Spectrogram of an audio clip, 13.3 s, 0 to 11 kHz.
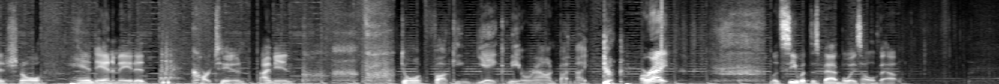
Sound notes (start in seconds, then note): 1.0 scoffs; 9.0 inhales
